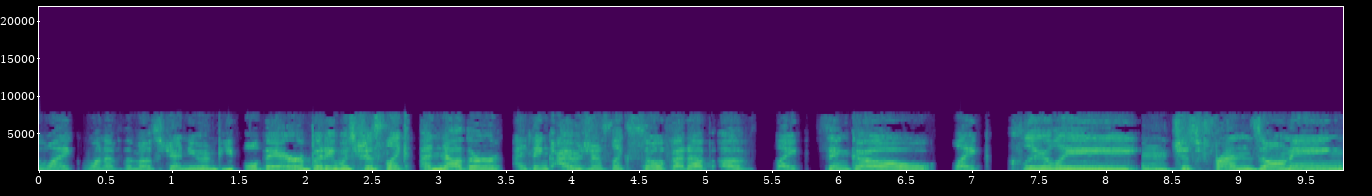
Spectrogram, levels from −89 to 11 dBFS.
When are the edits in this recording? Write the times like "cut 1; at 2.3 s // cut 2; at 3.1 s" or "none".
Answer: cut 1; at 5.8 s // cut 2; at 8.3 s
